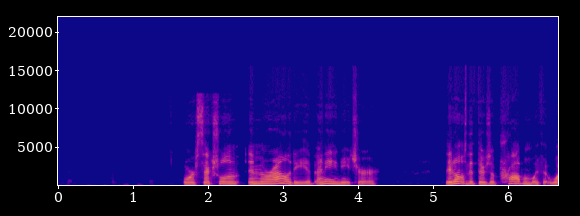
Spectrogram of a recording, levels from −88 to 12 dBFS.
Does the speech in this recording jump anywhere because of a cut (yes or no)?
yes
